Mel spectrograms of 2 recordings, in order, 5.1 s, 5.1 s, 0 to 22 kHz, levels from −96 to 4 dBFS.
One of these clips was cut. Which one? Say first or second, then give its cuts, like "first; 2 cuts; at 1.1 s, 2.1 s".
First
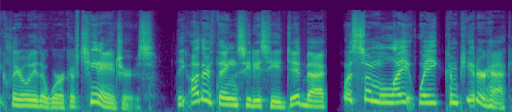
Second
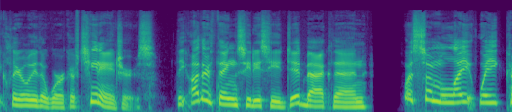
first; 1 cut; at 3.3 s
